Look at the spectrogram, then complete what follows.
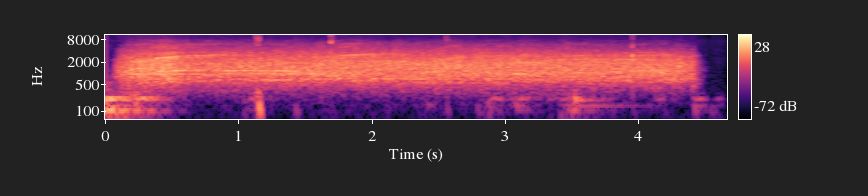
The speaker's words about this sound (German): Vielen Dank. Danke sehr. Ein Applaus für euch.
